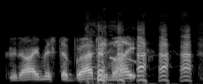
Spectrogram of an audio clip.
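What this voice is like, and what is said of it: Put-on broad Australian accent. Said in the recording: “I've picked up the Mick Dundee accent since I've been here for all of 3 bloody years.”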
